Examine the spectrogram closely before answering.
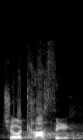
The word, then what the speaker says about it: Chillicothe: Pronounced Chillicothe. Chillicothe, thank you.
